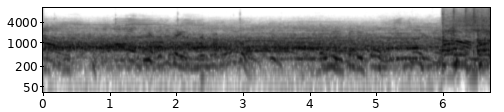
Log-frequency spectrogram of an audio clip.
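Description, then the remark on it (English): A large football stadium crowd of fans roars and cheers steadily as the opposing side gets a booking for a goal celebration, a dense, loud wall of voices that swells into a brighter burst near the end. “I think we're cheering them getting a booking for the goal celebration.”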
